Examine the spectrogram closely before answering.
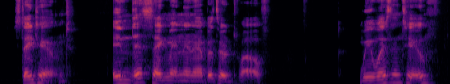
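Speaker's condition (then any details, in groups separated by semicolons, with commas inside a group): Cerebral palsy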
